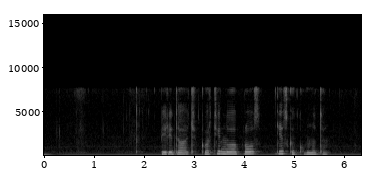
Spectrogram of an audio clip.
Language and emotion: Russian, sad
